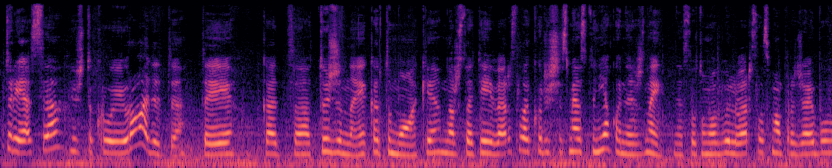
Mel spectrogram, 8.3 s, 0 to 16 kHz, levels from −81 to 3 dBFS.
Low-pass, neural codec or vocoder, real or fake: 14.4 kHz; none; real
